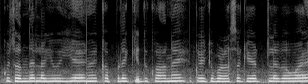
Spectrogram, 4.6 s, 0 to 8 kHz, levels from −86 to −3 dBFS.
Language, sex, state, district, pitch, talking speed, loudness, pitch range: Hindi, female, Bihar, Madhepura, 280 Hz, 220 wpm, -13 LUFS, 270-285 Hz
